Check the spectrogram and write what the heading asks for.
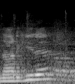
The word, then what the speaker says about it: nargile: Is it, how do you say, nargile?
